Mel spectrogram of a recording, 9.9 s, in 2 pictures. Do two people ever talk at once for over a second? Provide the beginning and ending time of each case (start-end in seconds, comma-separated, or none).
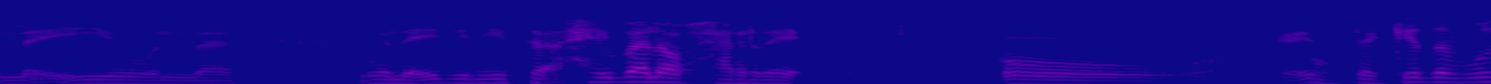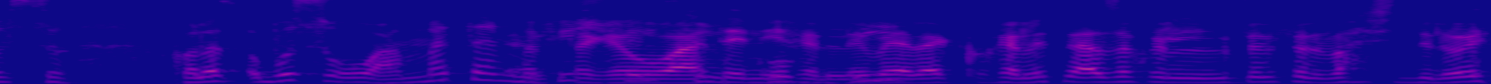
6.7-8.1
